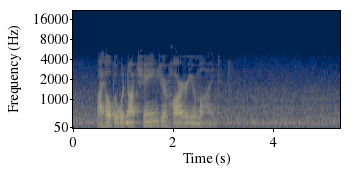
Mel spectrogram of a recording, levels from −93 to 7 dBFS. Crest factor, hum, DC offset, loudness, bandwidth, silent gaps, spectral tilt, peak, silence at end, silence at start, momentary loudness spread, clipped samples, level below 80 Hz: 20 dB; none; under 0.1%; -29 LUFS; 6.2 kHz; none; -6 dB/octave; -12 dBFS; 0 s; 0 s; 17 LU; under 0.1%; -60 dBFS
